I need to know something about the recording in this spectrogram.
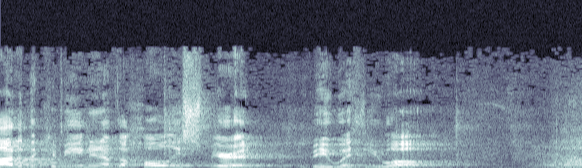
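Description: A man speaks with animation through a microphone in a large echoing room.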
